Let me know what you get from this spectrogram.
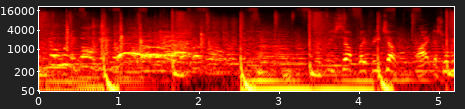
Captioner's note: cheering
